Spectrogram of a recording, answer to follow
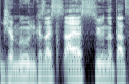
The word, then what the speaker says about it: jamun: The U in jamun is pronounced how you say the put jamun. Gulab jamun?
